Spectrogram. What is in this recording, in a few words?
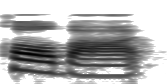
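"call by", English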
